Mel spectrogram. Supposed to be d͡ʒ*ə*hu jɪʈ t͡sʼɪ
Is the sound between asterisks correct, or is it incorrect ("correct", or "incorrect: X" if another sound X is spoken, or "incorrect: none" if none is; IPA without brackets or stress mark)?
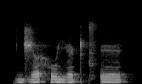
correct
